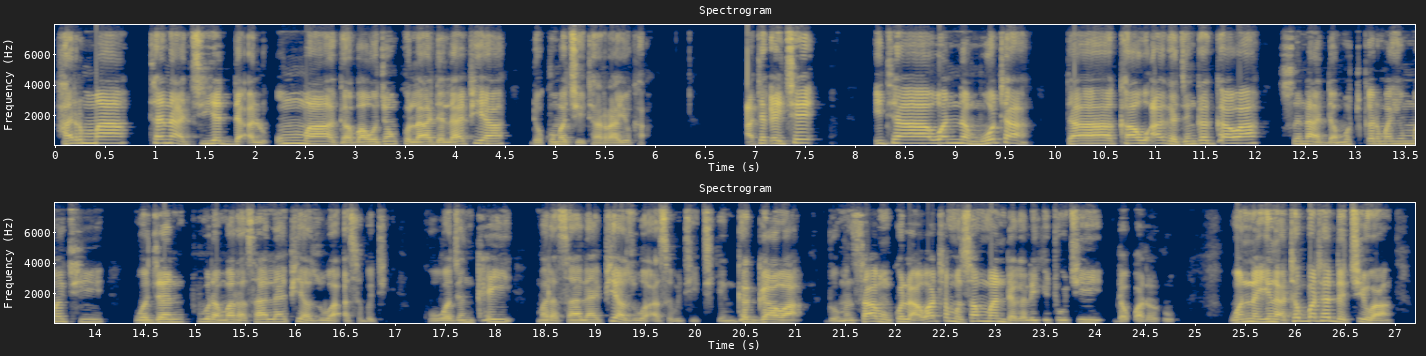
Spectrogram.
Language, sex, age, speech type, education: Hausa, male, 30-45, spontaneous, tertiary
